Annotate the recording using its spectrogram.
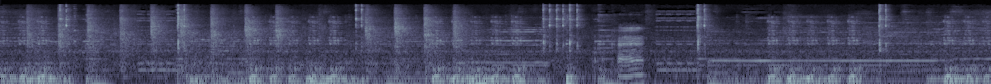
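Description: Book of Ra Classic slot machine running its free-spin sounds: electronic game jingles with rapid clicks as the reels spin and stop, spin after spin. A rising tone sweep comes about eight seconds in.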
